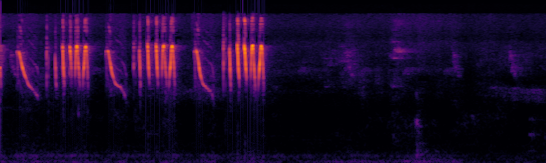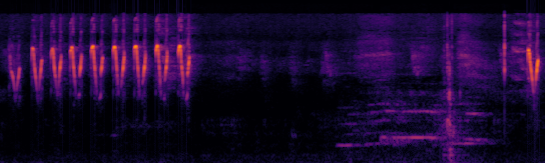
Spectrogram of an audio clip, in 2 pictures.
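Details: Hill prinia (ciblek gunung) singing in the morning. Falling whistles and buzzy chatters are followed by a fast, even series of sharp high notes. A lower, squeaky sound from something else appears near the end.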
